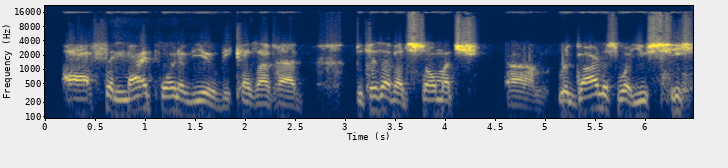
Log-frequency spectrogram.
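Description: Talking at a fairly slow pace, a man with an American accent and an ordinary speaking voice has a fairly low pitch and lively intonation. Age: 40s. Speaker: actor. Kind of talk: casual chat. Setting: remote call.

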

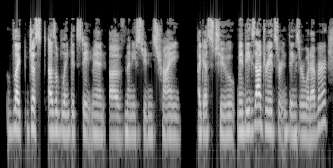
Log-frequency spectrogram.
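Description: In an American accent, a woman with an ordinary speaking voice talks at a moderate pace in a fairly low pitch with fairly even intonation, recorded in a dry, close sound with no echo. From Texas (Tyler). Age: young. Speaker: college student activist. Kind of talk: interview conversation. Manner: casual, filler-heavy.

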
